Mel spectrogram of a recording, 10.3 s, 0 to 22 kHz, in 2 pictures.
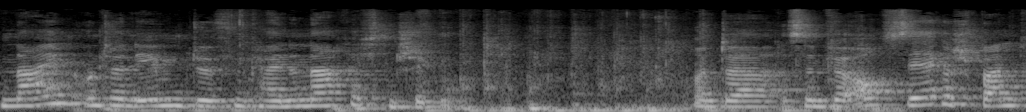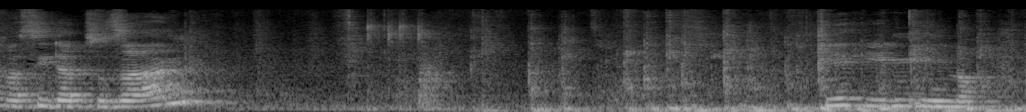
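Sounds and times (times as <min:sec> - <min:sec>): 
speech: 0:00.0 - 0:02.8, 0:03.4 - 0:06.2, 0:09.3 - 0:10.2
low hum: 0:00.0 - 0:10.2
fast typing on a computer keyboard: 0:00.4 - 0:04.5, 0:06.9 - 0:10.2.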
